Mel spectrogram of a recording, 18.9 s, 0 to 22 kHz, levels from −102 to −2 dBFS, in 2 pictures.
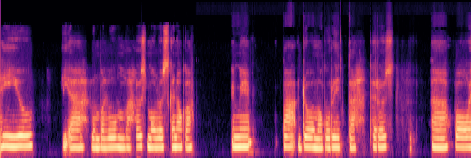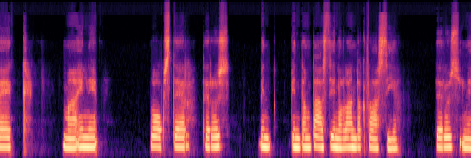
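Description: A skip ahead at 2.71 s drops roughly a second of speech. Playback jumps straight forward with no gap filled in, as queued audio was dropped to shed about a second of built-up delay. The two sides of the cut are joined almost directly, so the speech lurches abruptly.

A jitter buffer speed-up follows from 2.81 to 4.56 s. Here the receiver trims short pitch-period slices again and again to drain its backlog, about a third of a second in all. The speech runs at about 115% speed at unchanged pitch and sounds noticeably hurried.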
